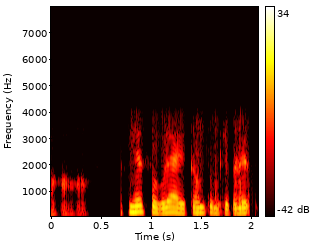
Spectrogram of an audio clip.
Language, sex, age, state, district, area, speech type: Goan Konkani, female, 45-60, Goa, Canacona, rural, conversation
